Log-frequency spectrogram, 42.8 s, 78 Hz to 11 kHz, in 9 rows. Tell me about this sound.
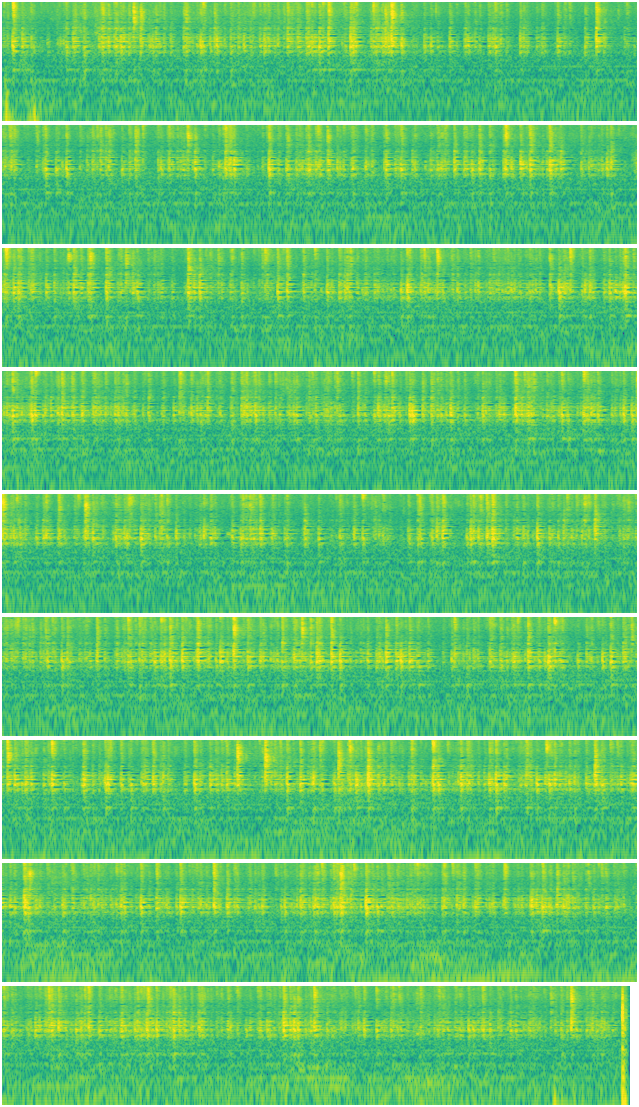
perfect recording rain dripping, recorded with a zoom 4N in a very silent monastery in Limburg, Holland.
